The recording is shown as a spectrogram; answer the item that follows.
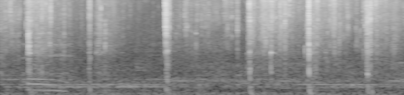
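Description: Small hand hoe chopping into dry, clumpy soil to dig up potatoes: about five sharp, irregularly spaced strikes.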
